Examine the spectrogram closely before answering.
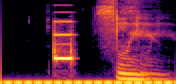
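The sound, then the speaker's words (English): A single short electronic beep sounds when a button is pushed on anesthetic gas equipment. The steady mid-pitched tone is followed by a voice speaking, over a regular low pulsing throb. “Each time I push that button, each time you hear the beep”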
